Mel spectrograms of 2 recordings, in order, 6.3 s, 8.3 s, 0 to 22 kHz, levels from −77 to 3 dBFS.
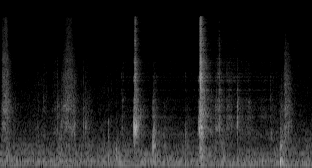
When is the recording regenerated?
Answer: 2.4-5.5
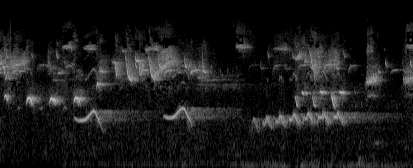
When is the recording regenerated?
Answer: none

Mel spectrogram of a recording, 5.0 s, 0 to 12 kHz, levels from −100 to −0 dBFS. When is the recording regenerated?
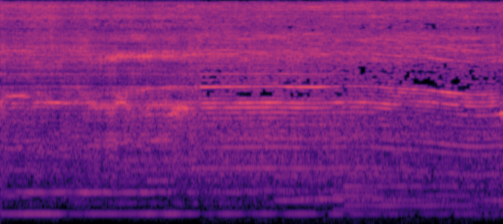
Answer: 0.0-2.0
